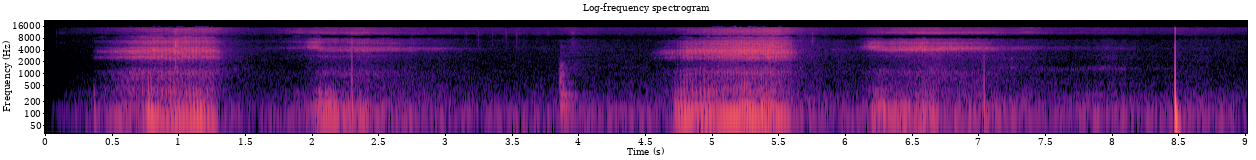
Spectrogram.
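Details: Sleeping Labrador Retriever snoring like a person: deep, rumbling breaths with a raspy hiss, four snores spaced about one to two seconds apart, quiet between them.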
